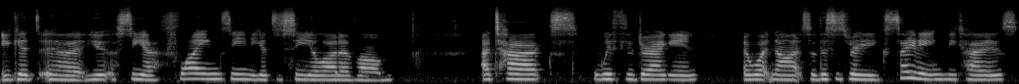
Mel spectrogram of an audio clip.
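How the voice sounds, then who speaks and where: A soft-spoken woman talks at a fairly slow pace. Her fairly high voice stays monotone and flat. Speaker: gaming YouTuber. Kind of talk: casual talk to camera.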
